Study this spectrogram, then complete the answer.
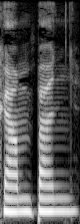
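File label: "kampaň", Slovak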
